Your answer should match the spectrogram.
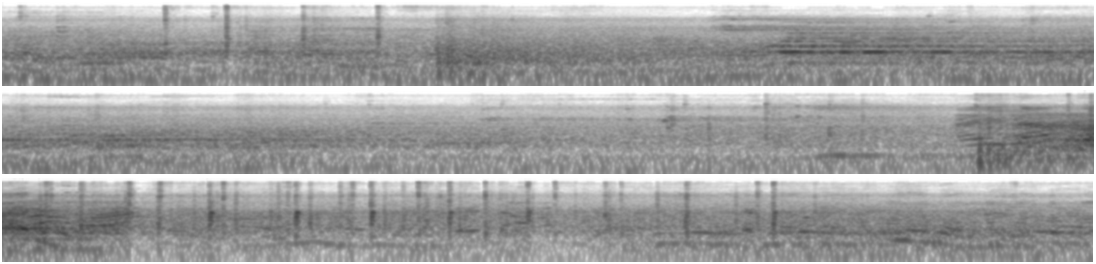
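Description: Table tennis ball clicking off paddles and the table in a doubles rally, with a player's shout about two and a half seconds in. A louder burst of shouting comes about seven seconds in, followed by a quick run of sharp clicks.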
